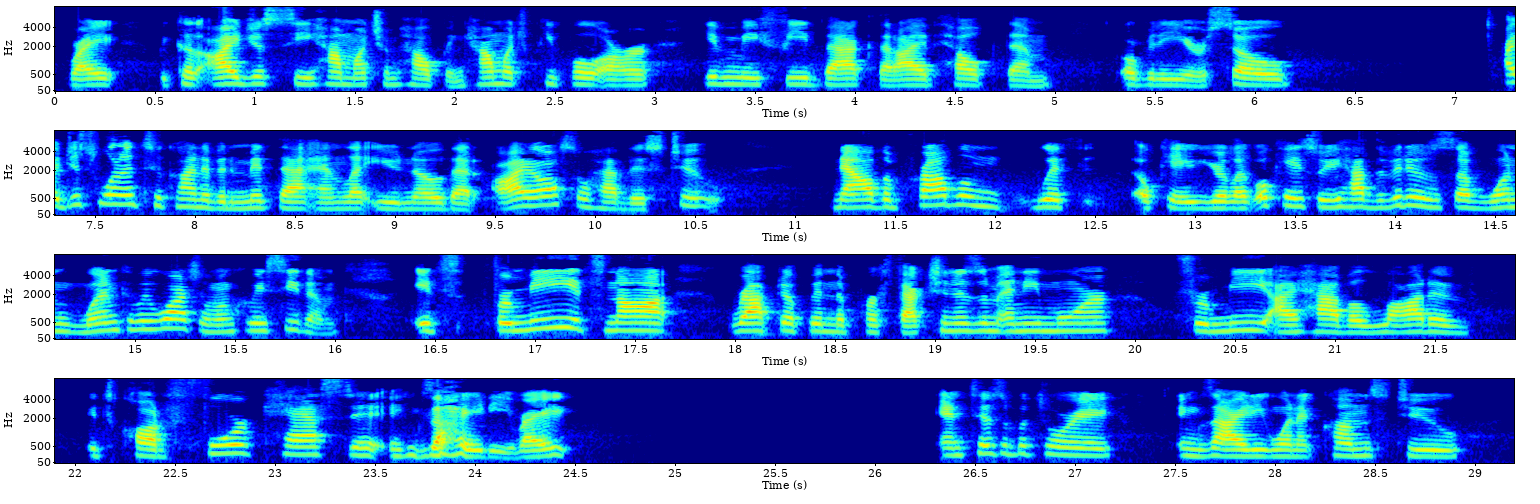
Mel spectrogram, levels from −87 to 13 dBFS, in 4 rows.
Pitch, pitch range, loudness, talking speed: 210 Hz, 185-235 Hz, -27 LUFS, 200 wpm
